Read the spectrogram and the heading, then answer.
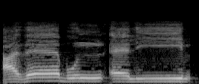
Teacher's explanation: التنوين لا يحرك، التنوين ساكن هنا ومنطوق صح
